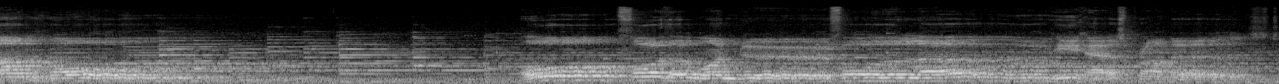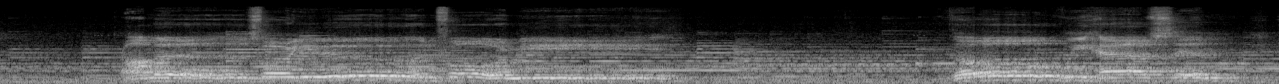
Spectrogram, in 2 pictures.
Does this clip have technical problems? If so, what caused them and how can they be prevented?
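No, there are no technical problems to report here.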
